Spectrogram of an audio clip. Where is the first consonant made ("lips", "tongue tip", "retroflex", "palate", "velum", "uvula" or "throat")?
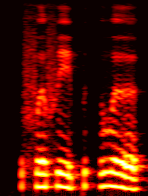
lips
